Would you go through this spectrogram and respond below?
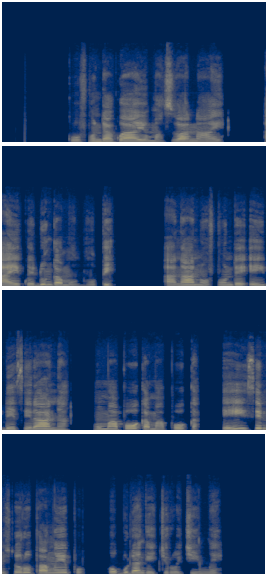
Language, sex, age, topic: Ndau, male, 36-49, education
